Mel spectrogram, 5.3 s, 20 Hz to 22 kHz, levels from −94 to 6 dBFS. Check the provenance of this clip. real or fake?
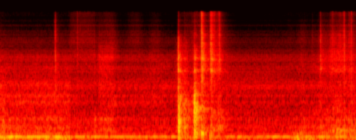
fake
